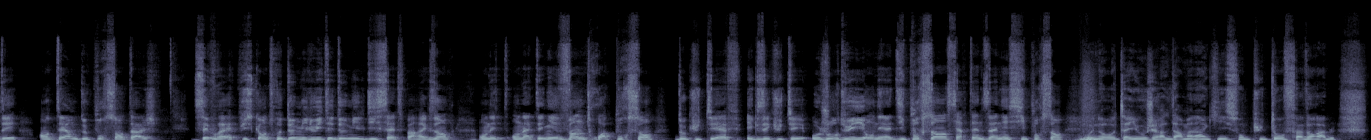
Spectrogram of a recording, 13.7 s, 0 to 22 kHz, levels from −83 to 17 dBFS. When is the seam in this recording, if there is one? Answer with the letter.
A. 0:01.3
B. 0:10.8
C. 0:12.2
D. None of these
B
